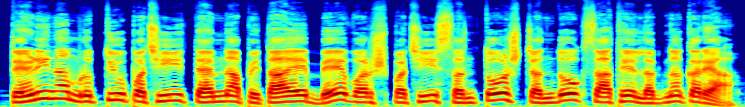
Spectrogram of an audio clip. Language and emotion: Gujarati, neutral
